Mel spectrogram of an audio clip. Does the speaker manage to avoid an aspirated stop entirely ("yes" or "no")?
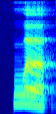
yes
